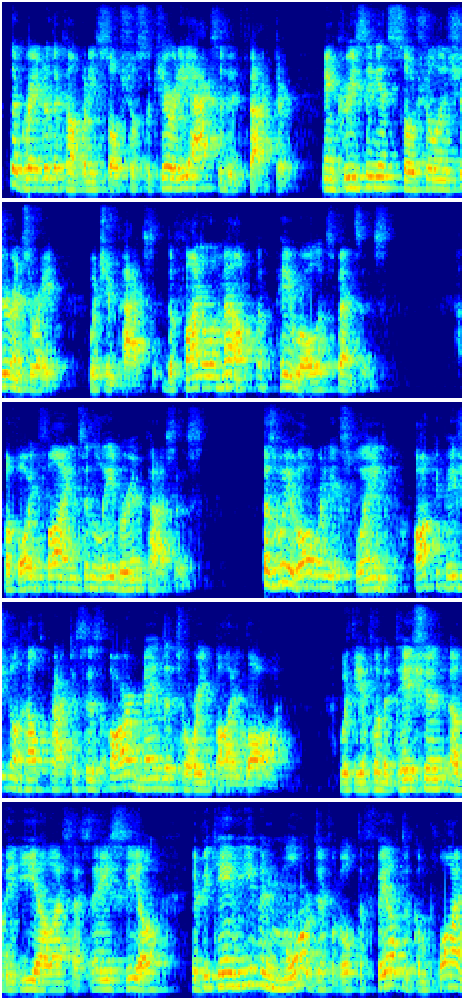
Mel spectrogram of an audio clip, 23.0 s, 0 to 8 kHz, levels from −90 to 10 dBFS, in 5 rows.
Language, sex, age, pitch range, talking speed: English, male, 40-59, 135-185 Hz, 140 wpm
